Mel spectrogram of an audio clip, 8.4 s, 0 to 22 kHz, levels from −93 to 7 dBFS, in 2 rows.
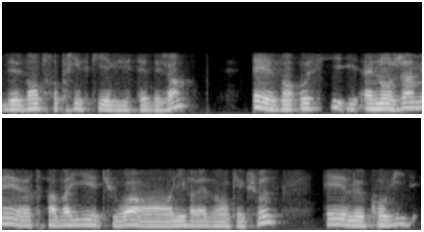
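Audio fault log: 1.48–1.57 s and 4.43–4.49 s, short concealed packet loss: about 40 ms of the call arrived too late for the decoder both times, so the receiver extended the preceding sound to cover it, 41 ms of synthetic fill at 1.48 s with 10 ms then trimmed away, and 31 ms at 4.43 s. Each patch blends back into the real signal, heard as a brief smear or wobble within telephone-band audio capped near 4 kHz, which fits G.711 mu-law.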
